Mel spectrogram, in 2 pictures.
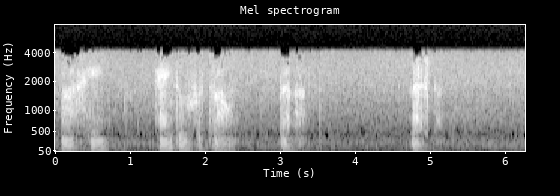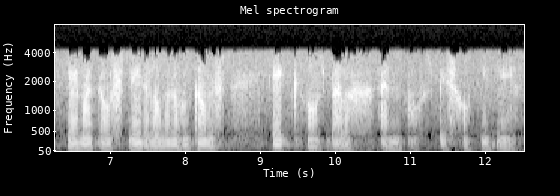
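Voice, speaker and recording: Een man die in een hoorspel een broze, plechtige bisschop speelt die nadrukkelijk en haperend zijn laatste boodschap uitspreekt. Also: low-pitched. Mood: earnest, resigned. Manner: halting, solemn, emphatic repetitions. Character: frail, solemn dying Belgian bishop giving his last testament. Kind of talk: radio play acting. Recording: muffled, hissy old radio recording.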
